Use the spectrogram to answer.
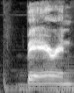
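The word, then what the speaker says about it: Barron: then there's his son baron baron rhymes with karen trump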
